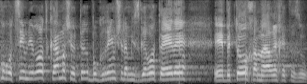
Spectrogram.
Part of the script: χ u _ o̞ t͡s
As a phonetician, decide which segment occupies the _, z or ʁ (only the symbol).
ʁ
